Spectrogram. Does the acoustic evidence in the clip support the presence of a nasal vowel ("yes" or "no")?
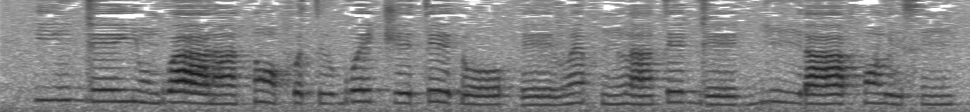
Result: yes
